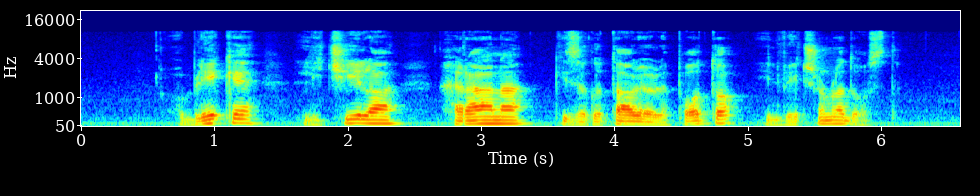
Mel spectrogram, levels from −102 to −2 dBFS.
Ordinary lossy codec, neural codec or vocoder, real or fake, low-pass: none; none; real; none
